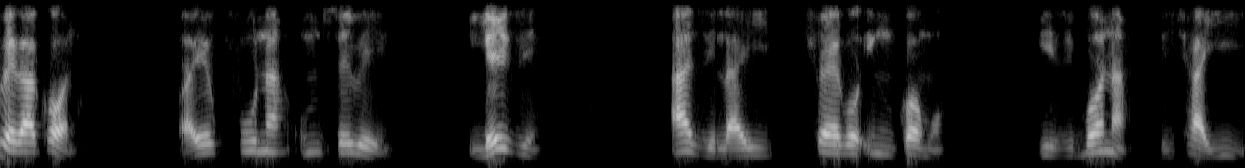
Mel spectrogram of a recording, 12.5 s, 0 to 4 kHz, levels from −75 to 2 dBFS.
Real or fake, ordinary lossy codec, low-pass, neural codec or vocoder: real; none; 3.6 kHz; none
